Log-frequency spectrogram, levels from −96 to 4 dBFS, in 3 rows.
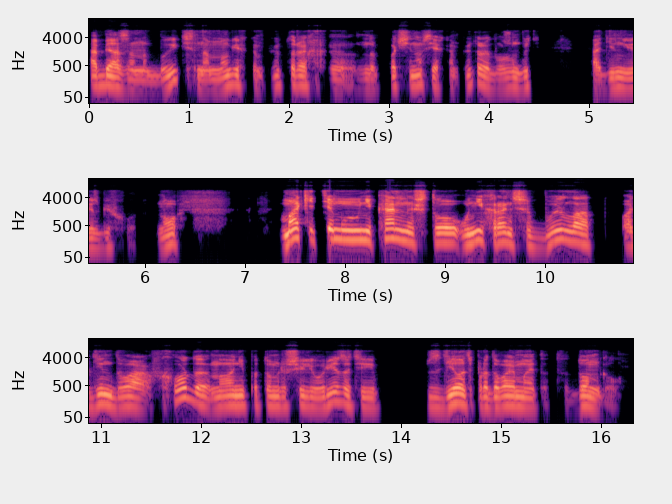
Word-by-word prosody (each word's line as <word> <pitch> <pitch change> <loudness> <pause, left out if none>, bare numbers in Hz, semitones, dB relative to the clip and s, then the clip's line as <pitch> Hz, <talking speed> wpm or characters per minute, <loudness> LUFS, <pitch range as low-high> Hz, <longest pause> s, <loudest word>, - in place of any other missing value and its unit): обязано 110 -8 0
быть 80 -1 -6
на 90 -1 -5
многих 125 +7 -6
компьютерах, 120 0 -8
э, 95 - -13 0.2
ну, - - -12
почти - - -2
на 130 - -5
всех - - -3
компьютерах 125 -5 -7
должен 100 +2 -9
быть 115 0 -12 0.5
1 100 +5 -6
USB-вход. 100 -1 -9 0.2
Но - - -3 1.1
"Маки" - - +7
тем 195 -1 +7
и 185 -1 +4
уникальны, 180 -1 +6
что 145 0 +5
у 130 - -4
них 160 0 +3
раньше 145 -4 +4
было 145 - 0 0.3
1-2 115 -1 -2
входа, 190 - -2
но 115 +4 -4
они 125 0 -1
потом 115 0 -8
решили 110 +1 -2
урезать 120 +1 -4
и 105 -2 -6 0.5
сделать 125 +6 +1
продаваемый 115 -2 -1
этот - - -20 0.2
dongle 110 +5 -6
120 Hz, 135 wpm, -22 LUFS, 105-140 Hz, 1.1 s, Маки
